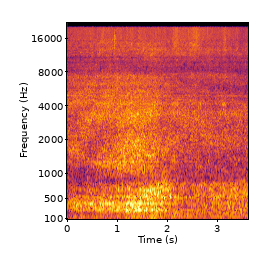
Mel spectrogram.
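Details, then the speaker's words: 1998 Whirlpool 10,000 BTU window air conditioner, compressor running, drawing 10.2 amps: a steady low hum with even fan rush and a smooth compressor drone, no rattles or knocks. The unit runs normally and sounds good. "It sounds really good. Just listen to it for a second."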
